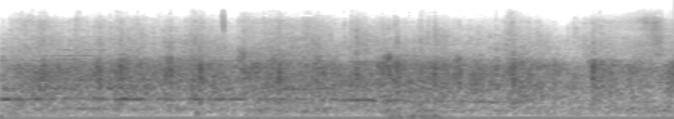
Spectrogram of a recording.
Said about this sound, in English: Let's clap our hands.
